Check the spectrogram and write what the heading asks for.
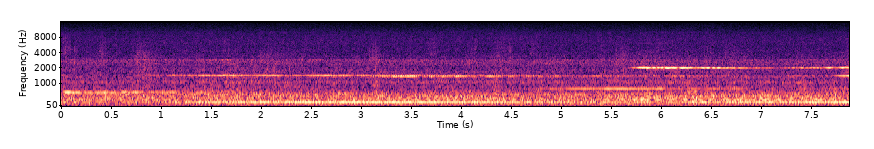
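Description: Electronic drone music: several held, steady tones layered over a low hum, with a new higher tone entering about six seconds in.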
